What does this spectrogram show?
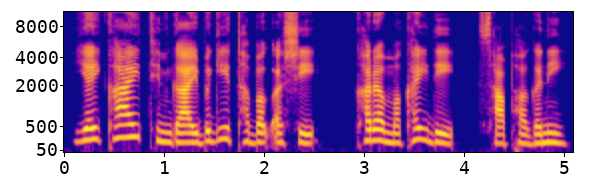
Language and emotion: Manipuri, neutral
